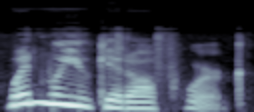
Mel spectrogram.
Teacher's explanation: the only thing changing is the T changing to a D, and that connects get off.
